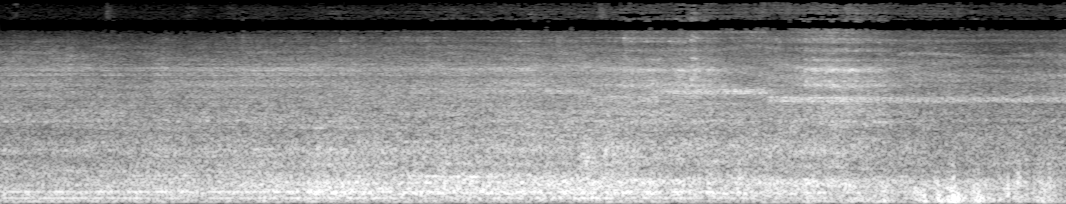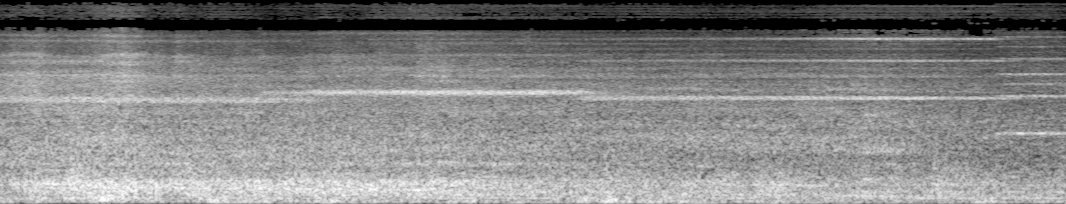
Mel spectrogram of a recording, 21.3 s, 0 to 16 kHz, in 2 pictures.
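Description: R160 New York City subway train pulling into the station and slowing to a stop: a loud rumble of wheels on rails, with high wheel and brake squeal starting about seven seconds in, easing off as it slows.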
